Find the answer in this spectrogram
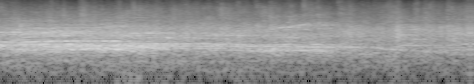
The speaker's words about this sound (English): Ready? Do you want to get next to him? You're going to need all the help you can get. Go. Come on, cheer them on, people.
